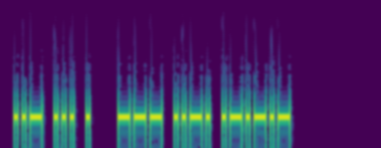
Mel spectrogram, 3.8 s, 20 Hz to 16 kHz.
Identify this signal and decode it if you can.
Morse code, heard as a keyed tone, about 30 wpm, 700 Hz. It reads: USE OF.
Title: Sentences from Top 1200 Words 30wpm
